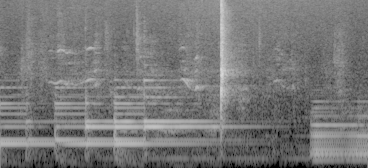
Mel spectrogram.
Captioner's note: hands slapping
